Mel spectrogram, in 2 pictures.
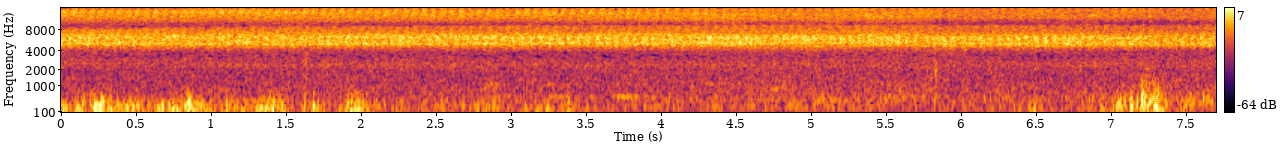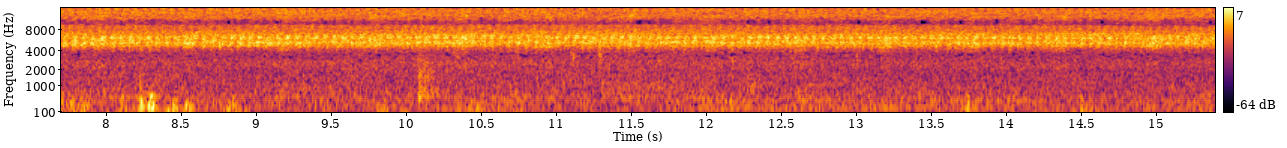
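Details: Crickets chirp in a Japanese summer as an unbroken high, buzzy wall of sound, with a few light rustles and wind puffs early on, then a calm, steady chorus to the end.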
